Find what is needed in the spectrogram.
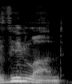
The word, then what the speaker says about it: Vinland: And there's also the argument that the name is Vinland, as opposed to Vinland, but with a short I, in which case it would mean something more like meadowland.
